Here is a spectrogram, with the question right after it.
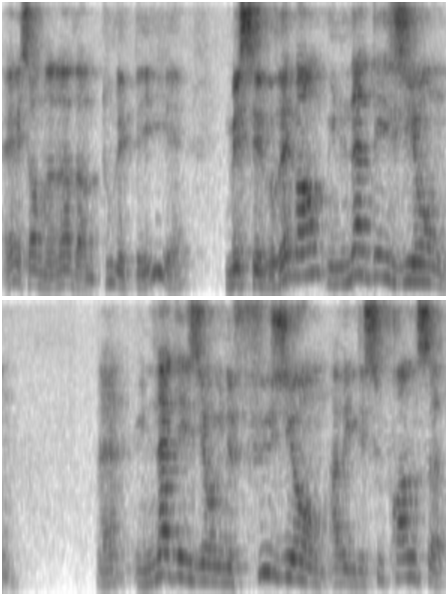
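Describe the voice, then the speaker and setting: With a regional French accent and very wide pitch swings, the speaker goes at a very slow pace in a room with audible echo. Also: man, fairly high pitch for a man. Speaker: preacher. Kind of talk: sermon. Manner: conversational, frequent filler 'hein'.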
